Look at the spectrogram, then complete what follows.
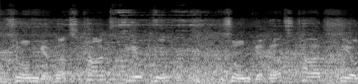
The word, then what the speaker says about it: Geburtstag: Zum Geburtstag viel Glück.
